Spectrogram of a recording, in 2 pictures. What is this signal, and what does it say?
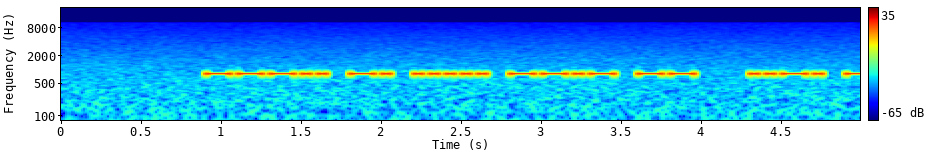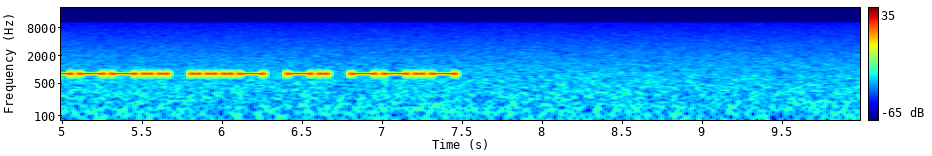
Morse code, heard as a keyed tone, machine-sent, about 24 wpm, 810 Hz. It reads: 8N5QM F8VNQ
